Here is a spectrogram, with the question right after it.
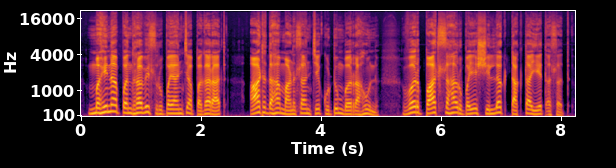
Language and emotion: Marathi, neutral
